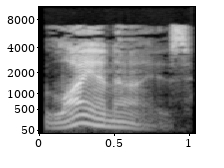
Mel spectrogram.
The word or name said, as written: lionize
